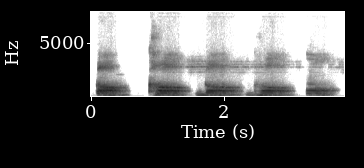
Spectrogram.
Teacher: বাতাসটা জিহ্বার একদম গোড়াতে, যেখানে আমাদের কণ্ঠ আছে ওই গোড়াতে আঘাত করছে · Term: কণ্ঠবর্ণ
